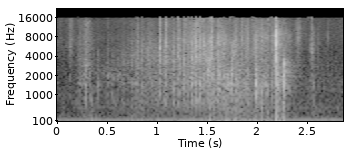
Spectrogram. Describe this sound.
Turning many pages
Turning all the pages of a book in a few seconds.
all, book, every, page, pages, turn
